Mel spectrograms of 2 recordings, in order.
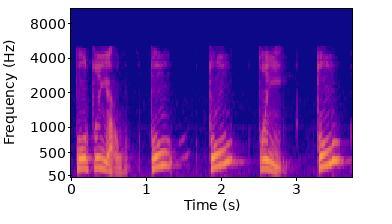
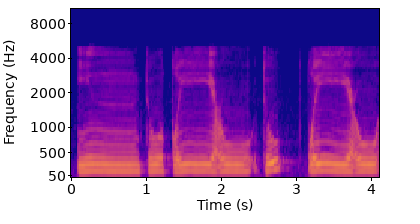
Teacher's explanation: التاء هنا مرققة جاء بعدها حرف الطاء المفخمة، الطاء هنا لابد ألا تؤثر بقوتها وتفخيمها على التاء التي قبلها · Shown in: second take · يعني لا يصلح أن نقول تطيع طو طو طي طو هكذا صارت التاء طاء تطيع، هذا غير صحيح، ولابد أن يأخذ حرف الطاء حقه من التفخيم، ولا يكون الطاء من الحروف التي يعني تضعف بسبب كسرها.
